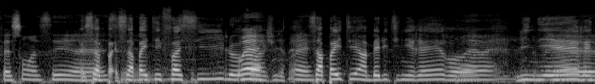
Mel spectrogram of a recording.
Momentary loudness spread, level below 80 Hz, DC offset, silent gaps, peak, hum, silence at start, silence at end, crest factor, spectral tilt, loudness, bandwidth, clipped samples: 8 LU; -54 dBFS; under 0.1%; none; -4 dBFS; none; 0 s; 0 s; 18 dB; -5 dB/octave; -23 LUFS; 14.5 kHz; under 0.1%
